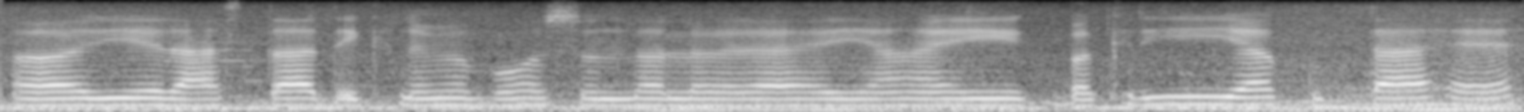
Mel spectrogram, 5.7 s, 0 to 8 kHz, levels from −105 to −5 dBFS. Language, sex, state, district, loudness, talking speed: Hindi, female, Odisha, Sambalpur, -16 LUFS, 170 wpm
